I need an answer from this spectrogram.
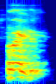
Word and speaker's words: read: Dice, read, red. Red color. Se parece a color rojo. Read, red. Escriben igual, pero la pronunciación cambia.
